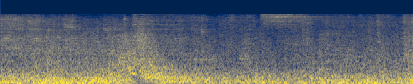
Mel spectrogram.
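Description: Loaded grain hopper cars of a BNSF freight train rolling past close by: the steady rumble of steel wheels on the rails, with a brief louder swell of wheel noise about a second and a half in.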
